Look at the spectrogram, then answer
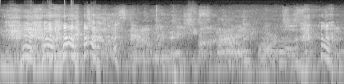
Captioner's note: laughter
